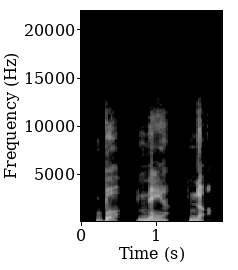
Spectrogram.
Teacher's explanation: Words like banana, b-na-na. The first and last vowels are both schwa sounds.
